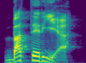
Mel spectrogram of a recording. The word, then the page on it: batteria: Italian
